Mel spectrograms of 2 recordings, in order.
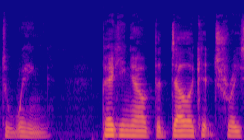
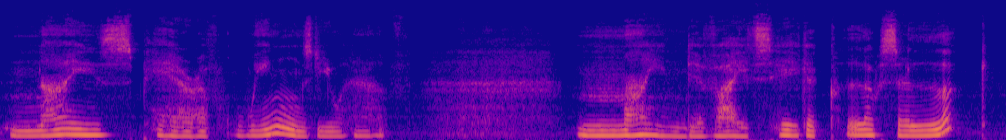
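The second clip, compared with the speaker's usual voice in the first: croaking creature voice, "nice" drawn out. Reading a story aloud, voice the hooded figure at the cage: croaking creature voice. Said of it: "The figure croaks".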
